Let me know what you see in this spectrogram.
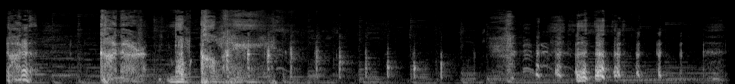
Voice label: whispering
